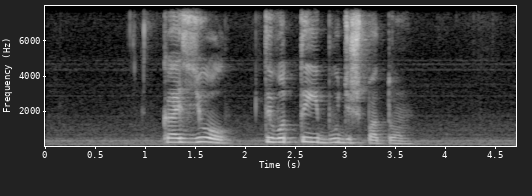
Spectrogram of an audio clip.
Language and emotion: Russian, angry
